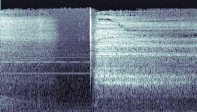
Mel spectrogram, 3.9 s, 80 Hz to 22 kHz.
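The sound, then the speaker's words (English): A deep inhale taken with eyes closed during a group centering exercise: a soft, steady airy hiss, then a sudden stronger intake partway through that carries on as a long, loud rush of breath. “take 3 deep breaths. Inhaling.”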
